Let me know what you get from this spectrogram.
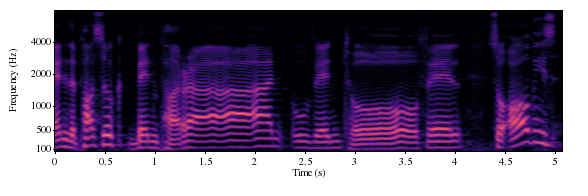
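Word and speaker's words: פארן: So for example, paran, where it's under the resh, paran, not paran. Since it's under the resh, you accent on the resh.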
